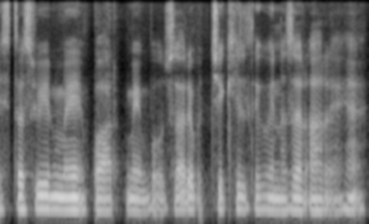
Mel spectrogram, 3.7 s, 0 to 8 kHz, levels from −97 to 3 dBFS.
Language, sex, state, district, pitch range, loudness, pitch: Hindi, male, Manipur, Imphal West, 115-125 Hz, -21 LUFS, 125 Hz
